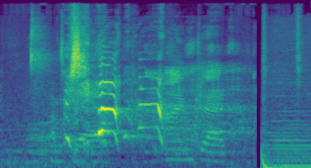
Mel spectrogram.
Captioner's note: laughs loudly; upbeat music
